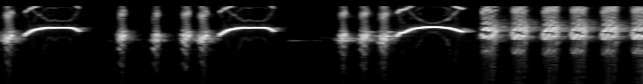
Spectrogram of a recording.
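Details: Icterine warbler song, a loud, richly varied songster: arched whistles near the top of the range alternate with sharp clicks and a brief thin tone, ending in a fast run of harsh buzzy notes.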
